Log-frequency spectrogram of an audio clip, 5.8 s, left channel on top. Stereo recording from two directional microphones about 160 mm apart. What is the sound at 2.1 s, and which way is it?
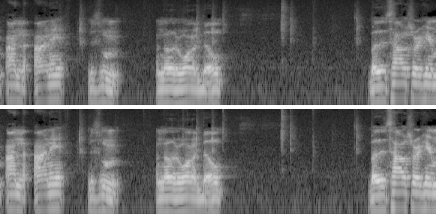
Speech, 25° right (ahead or behind).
